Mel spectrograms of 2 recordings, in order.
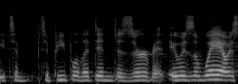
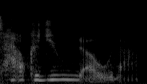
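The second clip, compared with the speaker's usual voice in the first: hushed, near-whispered mock weeping; 13 dB quieter than usual. Drug dealer to the woman who saw his past, weeping. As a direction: breathe it out softly as if in tears. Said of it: "starts weeping. He says".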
